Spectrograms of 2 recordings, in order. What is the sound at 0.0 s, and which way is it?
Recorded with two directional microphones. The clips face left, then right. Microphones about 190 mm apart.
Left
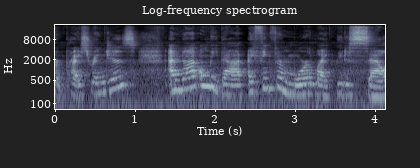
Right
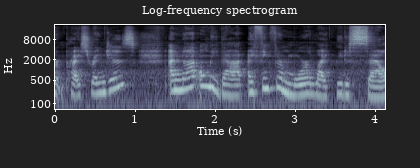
A woman's voice, 45° right (ahead or behind).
